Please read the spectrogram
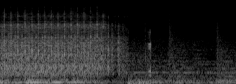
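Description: Rapid rattle of automatic gunfire over background music, dying away a little over a second in.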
